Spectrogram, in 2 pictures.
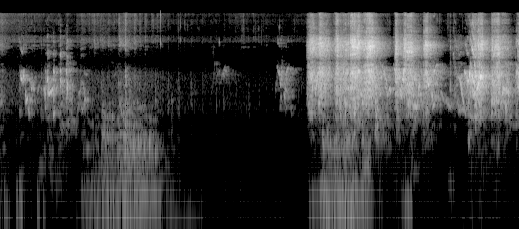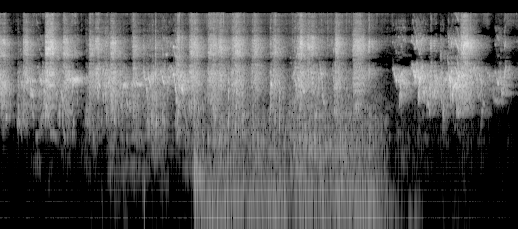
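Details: Budgerigars chirping: after a few faint early notes and a pause, a sustained run of buzzy, rapid chatter with bright squeaks sets in, briefly joined by low rustling.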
